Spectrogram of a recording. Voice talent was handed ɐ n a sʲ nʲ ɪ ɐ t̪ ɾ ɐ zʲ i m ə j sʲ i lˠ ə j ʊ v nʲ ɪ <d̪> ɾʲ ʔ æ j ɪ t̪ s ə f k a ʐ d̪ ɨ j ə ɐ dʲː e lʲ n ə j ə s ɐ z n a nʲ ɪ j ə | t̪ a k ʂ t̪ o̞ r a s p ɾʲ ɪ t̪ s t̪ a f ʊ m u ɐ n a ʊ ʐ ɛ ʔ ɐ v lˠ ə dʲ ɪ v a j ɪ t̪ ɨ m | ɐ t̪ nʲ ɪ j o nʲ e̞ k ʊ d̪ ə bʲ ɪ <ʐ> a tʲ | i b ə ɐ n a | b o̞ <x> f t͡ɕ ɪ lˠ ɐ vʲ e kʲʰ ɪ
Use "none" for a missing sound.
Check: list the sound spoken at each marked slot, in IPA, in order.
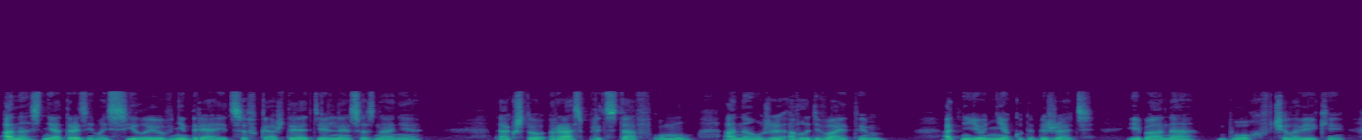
d̪, ʐ, x

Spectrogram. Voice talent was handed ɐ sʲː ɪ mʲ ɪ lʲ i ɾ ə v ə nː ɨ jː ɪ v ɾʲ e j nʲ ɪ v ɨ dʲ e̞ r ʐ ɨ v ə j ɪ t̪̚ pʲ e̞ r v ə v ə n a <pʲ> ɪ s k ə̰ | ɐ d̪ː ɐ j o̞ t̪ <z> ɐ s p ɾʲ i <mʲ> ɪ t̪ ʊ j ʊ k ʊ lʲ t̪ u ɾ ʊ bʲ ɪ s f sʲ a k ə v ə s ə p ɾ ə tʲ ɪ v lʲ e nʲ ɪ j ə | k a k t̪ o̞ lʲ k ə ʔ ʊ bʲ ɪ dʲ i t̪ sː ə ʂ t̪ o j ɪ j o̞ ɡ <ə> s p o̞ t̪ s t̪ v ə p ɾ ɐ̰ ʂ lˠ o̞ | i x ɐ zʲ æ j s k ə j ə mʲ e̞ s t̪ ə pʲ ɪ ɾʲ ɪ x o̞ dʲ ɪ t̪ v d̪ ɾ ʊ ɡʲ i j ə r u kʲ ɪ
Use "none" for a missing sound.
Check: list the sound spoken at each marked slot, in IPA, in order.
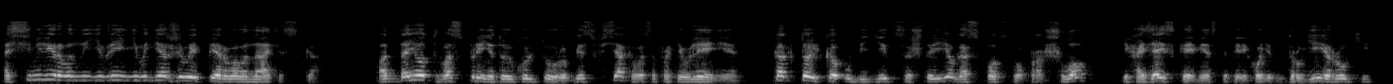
tʲ, v, nʲ, ɐ

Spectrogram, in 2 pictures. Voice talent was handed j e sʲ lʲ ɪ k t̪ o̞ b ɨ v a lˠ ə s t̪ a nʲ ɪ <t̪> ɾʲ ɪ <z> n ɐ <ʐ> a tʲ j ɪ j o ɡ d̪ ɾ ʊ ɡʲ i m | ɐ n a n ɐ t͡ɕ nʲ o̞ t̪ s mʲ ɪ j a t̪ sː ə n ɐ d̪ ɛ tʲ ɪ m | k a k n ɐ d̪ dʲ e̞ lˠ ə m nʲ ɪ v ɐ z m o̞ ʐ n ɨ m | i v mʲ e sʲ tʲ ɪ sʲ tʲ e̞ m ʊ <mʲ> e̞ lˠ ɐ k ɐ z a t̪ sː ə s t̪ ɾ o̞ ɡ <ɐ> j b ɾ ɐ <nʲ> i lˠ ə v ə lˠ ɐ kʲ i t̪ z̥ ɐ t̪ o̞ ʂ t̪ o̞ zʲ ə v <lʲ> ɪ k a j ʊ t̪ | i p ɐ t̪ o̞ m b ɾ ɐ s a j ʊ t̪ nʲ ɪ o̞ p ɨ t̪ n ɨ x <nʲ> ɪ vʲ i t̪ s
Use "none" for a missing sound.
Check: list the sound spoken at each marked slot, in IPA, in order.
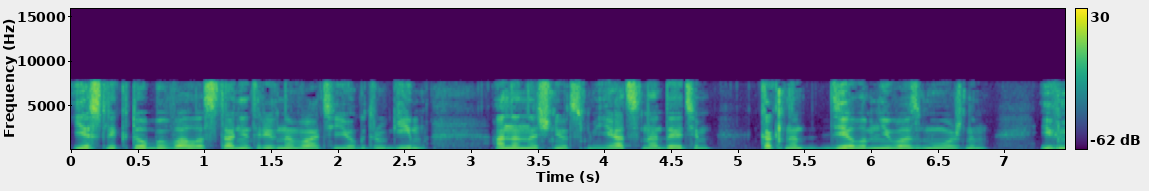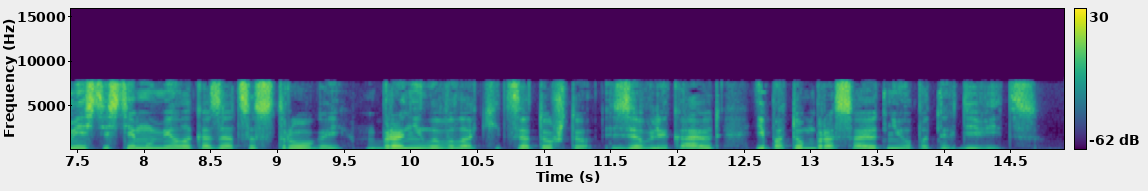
t̪, v, v, mʲ, ə, nʲ, lʲ, dʲ

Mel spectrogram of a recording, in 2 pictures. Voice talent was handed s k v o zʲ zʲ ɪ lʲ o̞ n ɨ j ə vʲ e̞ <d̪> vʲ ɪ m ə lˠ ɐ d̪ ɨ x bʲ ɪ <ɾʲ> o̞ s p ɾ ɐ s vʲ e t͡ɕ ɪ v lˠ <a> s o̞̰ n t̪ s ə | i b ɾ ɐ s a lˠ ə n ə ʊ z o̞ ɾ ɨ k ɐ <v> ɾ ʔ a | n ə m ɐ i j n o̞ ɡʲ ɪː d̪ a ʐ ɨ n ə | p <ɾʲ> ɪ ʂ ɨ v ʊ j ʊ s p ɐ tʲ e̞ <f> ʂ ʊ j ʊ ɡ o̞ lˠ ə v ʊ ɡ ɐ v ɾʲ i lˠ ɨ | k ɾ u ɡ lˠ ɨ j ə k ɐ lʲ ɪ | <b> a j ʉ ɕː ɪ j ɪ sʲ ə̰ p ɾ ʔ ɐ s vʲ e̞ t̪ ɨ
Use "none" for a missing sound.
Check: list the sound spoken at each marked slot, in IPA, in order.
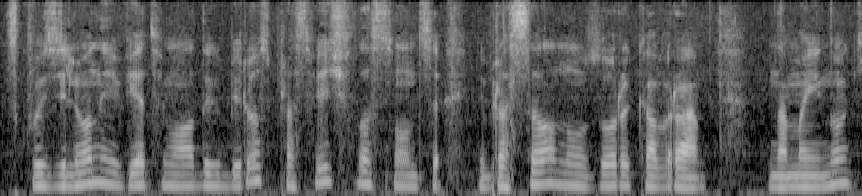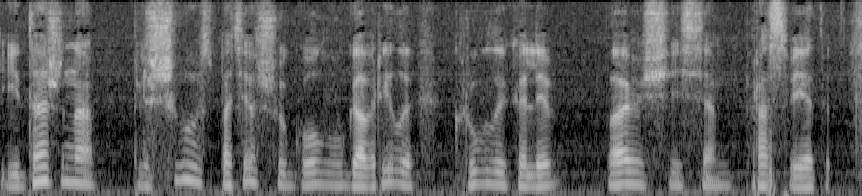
t̪, ɾʲ, ə, v, lʲ, f, b

